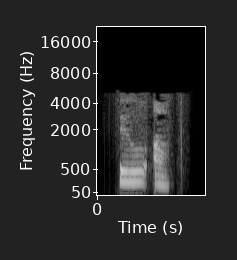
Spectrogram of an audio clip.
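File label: "fill-up", English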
